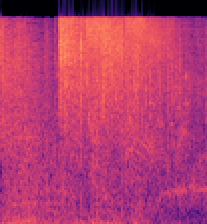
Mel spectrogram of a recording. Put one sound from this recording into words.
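A crackling lightning bolt zaps.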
